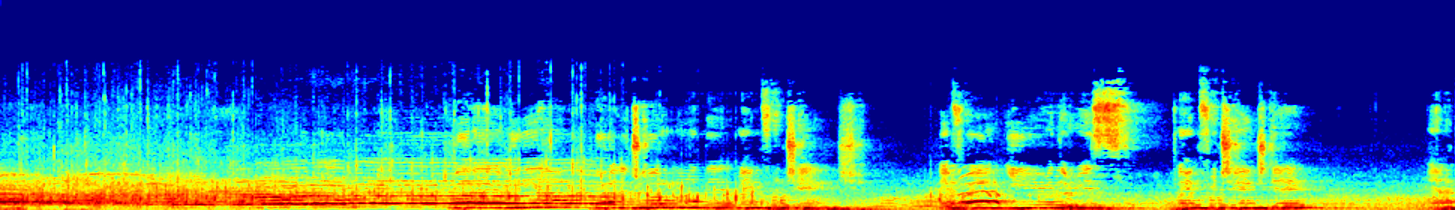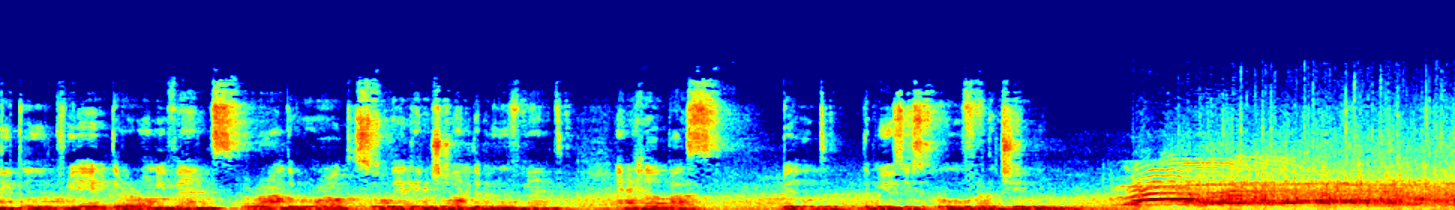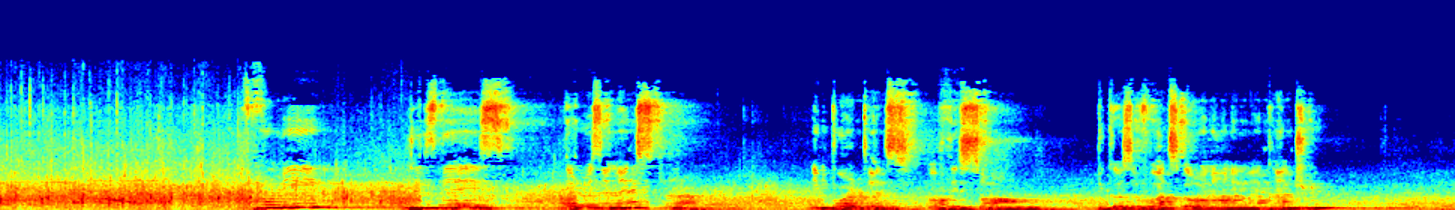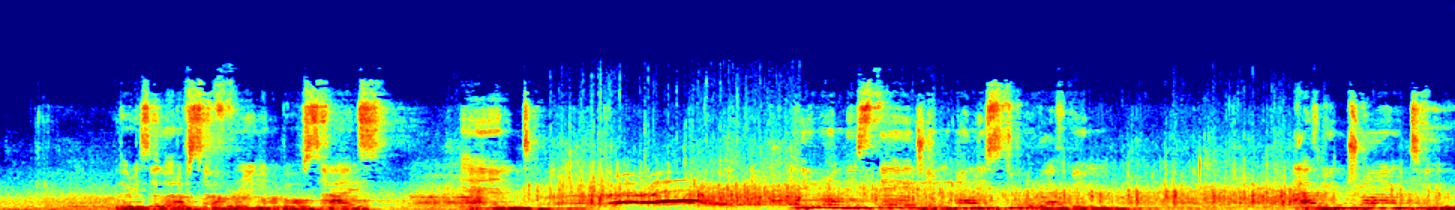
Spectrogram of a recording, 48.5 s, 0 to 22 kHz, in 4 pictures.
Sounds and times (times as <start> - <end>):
Applause: 0.0 - 6.5, 22.0 - 28.0, 40.8 - 48.5.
